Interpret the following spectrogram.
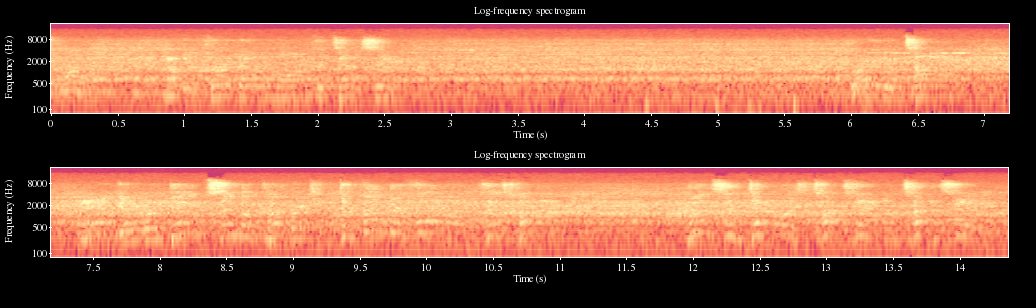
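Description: Faint college football television broadcast sound picked up from the TV's speaker: a commentator's voice over a steady background din.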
